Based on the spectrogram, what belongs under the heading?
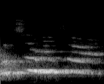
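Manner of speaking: piercingly high, loud mock wail; imitated bawling. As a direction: squeal the apology as if bawling. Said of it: "She's running to me bawling".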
